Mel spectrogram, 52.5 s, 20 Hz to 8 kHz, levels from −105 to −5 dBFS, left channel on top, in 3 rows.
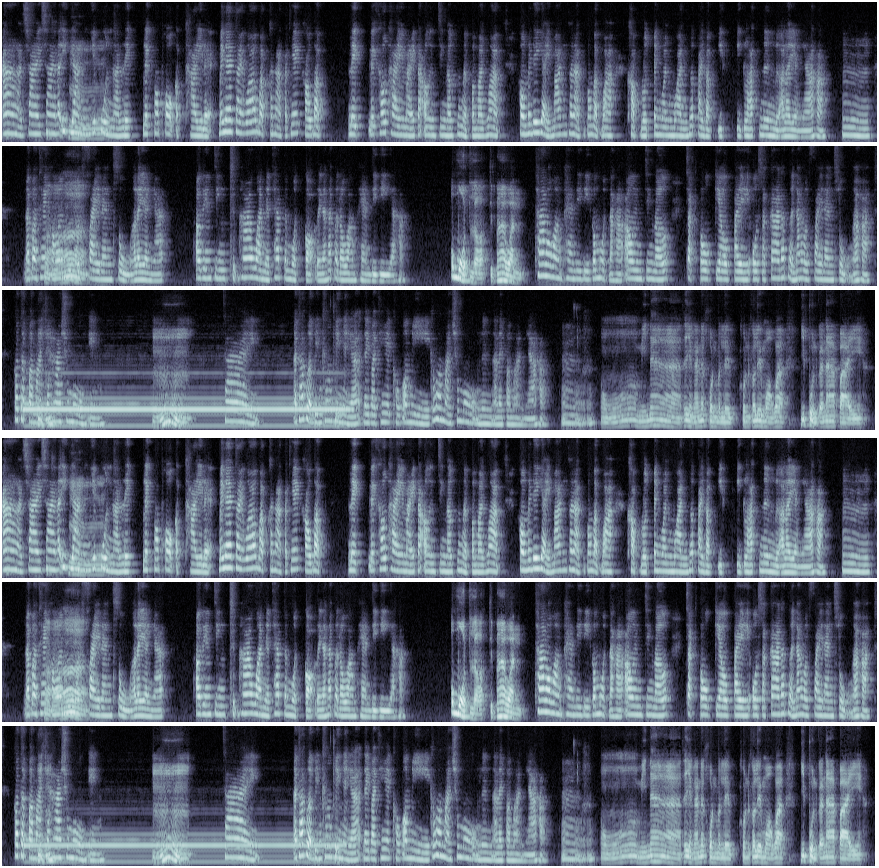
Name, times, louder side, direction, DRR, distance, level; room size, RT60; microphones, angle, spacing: voice 1, 0.0-6.4 6.9-10.0 10.4-14.4 14.7-16.5 16.8-17.4 17.9-20.8 21.4-25.6 28.2-30.9 31.2-34.9 35.2-37.1 39.5-40.2 40.8-45.9 46.2-46.9, right 3 dB, 35° right, 0.7 m, -26 dB
voice 2, 1.3-2.2 18.3-19.3 26.5-27.9 35.7-36.1 38.0-38.8 41.7-41.8 47.0-52.3, right 2 dB, 75° right, 1.2 m, -25 dB
Wind instrument woodwind instrument, 35.4-42.1, left 5 dB, 45° left, 1.1 m, -26 dB
18.0 x 6.9 x 3.7 m
head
